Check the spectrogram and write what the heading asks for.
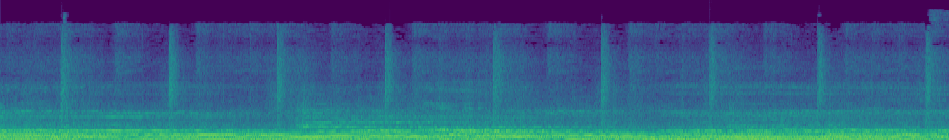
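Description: Music: sustained choir-like voices over a steady beat with low pulses.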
